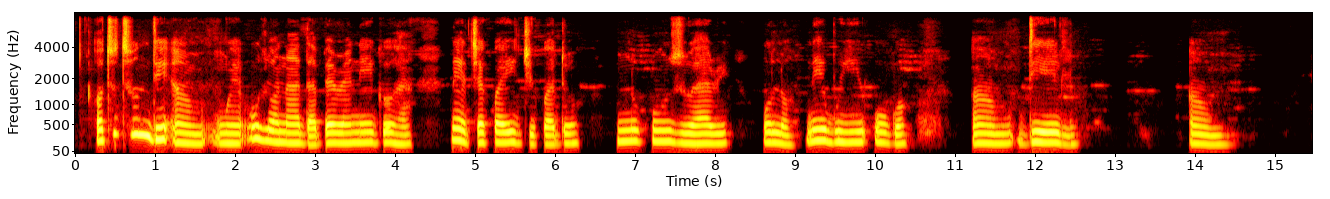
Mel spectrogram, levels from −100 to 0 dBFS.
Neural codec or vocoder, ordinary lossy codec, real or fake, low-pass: none; none; real; 7.2 kHz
